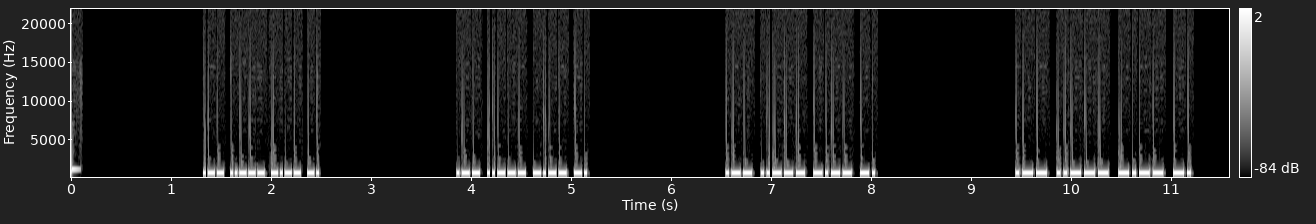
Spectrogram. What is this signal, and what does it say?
Morse code, heard as a keyed tone, about 44 wpm, 700 Hz. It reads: W2YN W2YN W2YN W2YN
